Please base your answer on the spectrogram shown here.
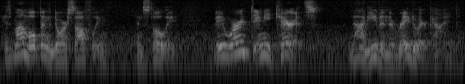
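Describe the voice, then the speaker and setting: A man reading a picture book aloud to a child, dramatic and playful, dropping into spooky whispers and jumping to loud cries. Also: on the high side, wildly swooping pitch, normal speed, slight background noise. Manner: playful asides to the listening child. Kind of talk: storybook read-aloud.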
